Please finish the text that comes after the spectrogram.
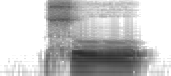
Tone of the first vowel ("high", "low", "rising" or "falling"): low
